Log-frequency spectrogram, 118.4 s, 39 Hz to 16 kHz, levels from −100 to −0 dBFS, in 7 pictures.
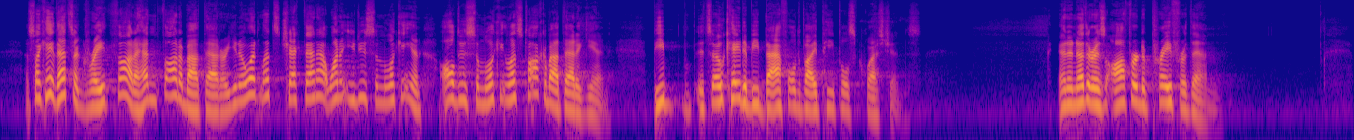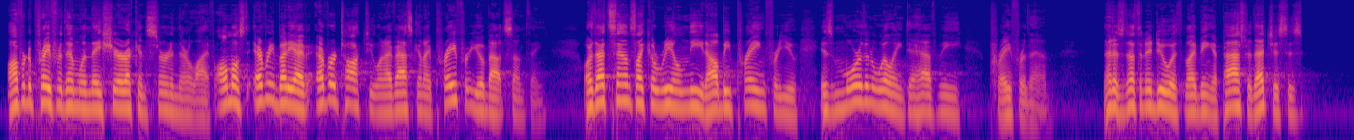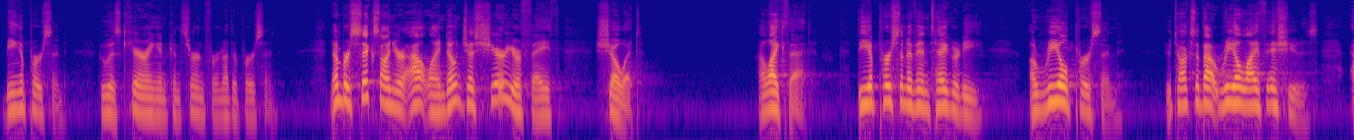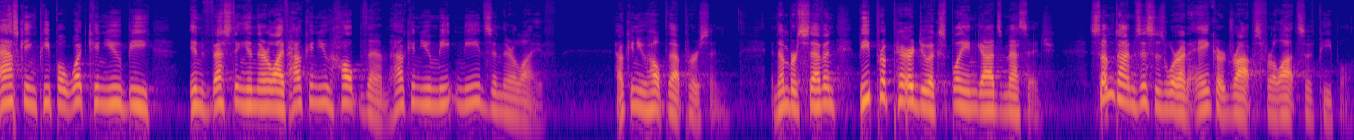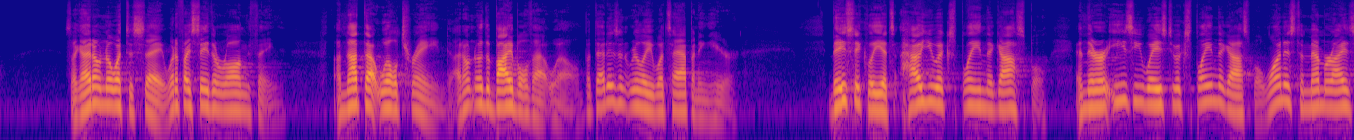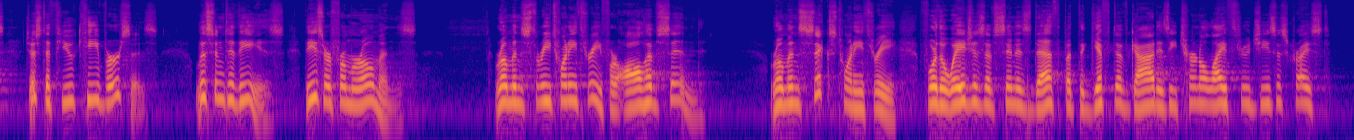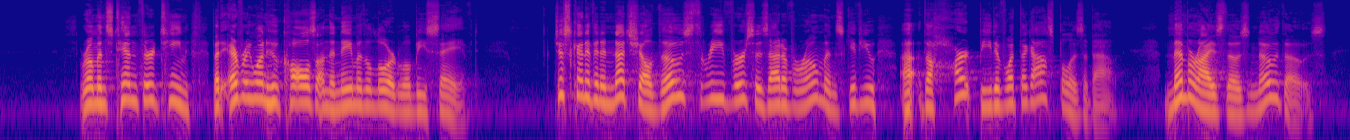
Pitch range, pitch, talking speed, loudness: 140-195 Hz, 170 Hz, 170 wpm, -32 LUFS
